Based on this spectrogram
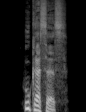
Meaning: genitive singular of Ukas
- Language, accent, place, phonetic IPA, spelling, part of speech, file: German, Germany, Berlin, [ˈuːkasəs], Ukasses, noun, De-Ukasses.ogg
